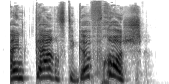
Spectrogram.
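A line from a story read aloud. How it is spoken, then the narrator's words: Daughter calling out. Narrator (German): rief die Tochter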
